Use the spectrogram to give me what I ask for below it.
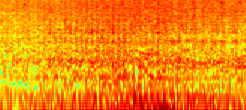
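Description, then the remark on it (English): A tractor engine rumbles with a low, rough chug, swelling slightly midway and then sputtering on steadily as the tractor stalls, with no voices present. “That's when the tractor stalled.”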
